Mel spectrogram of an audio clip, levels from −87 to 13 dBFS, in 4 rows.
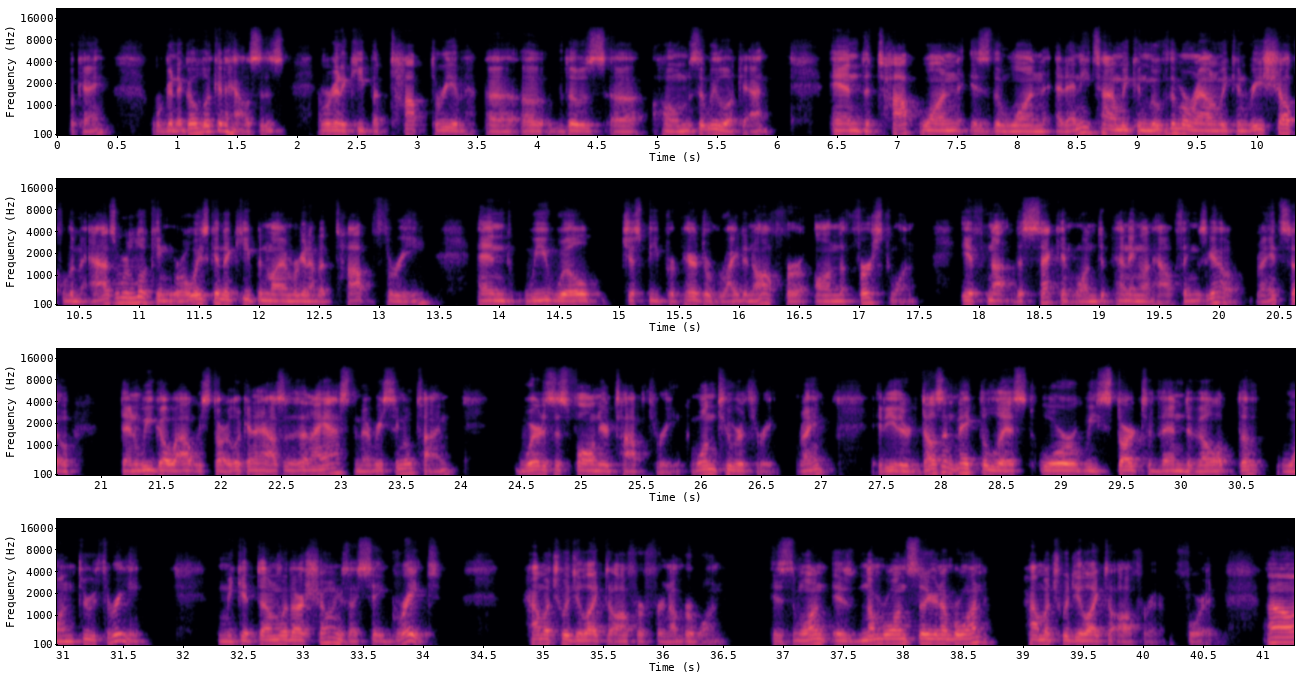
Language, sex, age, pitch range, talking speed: English, male, 30-49, 100-145 Hz, 250 wpm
